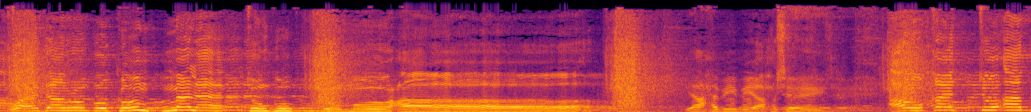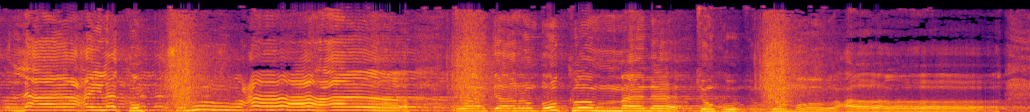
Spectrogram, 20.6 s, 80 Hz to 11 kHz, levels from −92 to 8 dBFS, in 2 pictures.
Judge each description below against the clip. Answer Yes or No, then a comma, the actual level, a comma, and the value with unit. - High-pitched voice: Yes, high, 235 Hz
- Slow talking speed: Yes, slow, 40 wpm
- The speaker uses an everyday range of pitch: No, wide, 8.6 semitones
